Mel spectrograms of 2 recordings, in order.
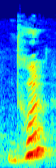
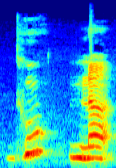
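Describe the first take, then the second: First: "धुन" as one blended word, higher pitched; joined up. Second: "धु", pause, "न", slowly; broken into sounds. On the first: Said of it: "एक साथ में मिला के पढ़ें". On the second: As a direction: sound out "धु" and "न" separately. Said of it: "तोड़ तोड़ के पढ़ना". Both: Shown as a demonstration.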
